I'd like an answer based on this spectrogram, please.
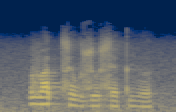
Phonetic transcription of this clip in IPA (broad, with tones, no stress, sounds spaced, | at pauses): v a˦˥ t̚ s ə˧˩ w z u˧˩ s ɛ˧˩ t̪ i˧˩˨ ə̯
